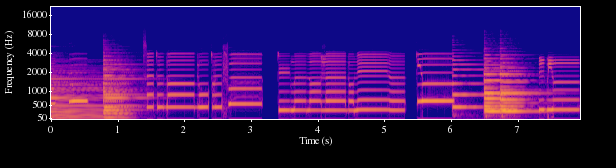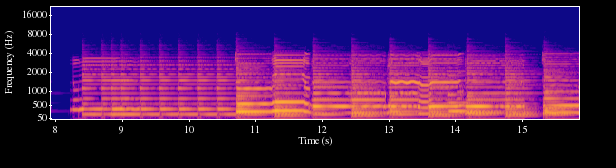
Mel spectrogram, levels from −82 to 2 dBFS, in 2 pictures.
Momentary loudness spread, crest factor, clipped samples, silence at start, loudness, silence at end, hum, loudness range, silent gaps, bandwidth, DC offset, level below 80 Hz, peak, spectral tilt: 14 LU; 20 dB; under 0.1%; 0 s; -20 LUFS; 0 s; none; 11 LU; 3.21-3.40 s, 5.35-5.48 s; 7 kHz; under 0.1%; -46 dBFS; -2 dBFS; -7.5 dB/octave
